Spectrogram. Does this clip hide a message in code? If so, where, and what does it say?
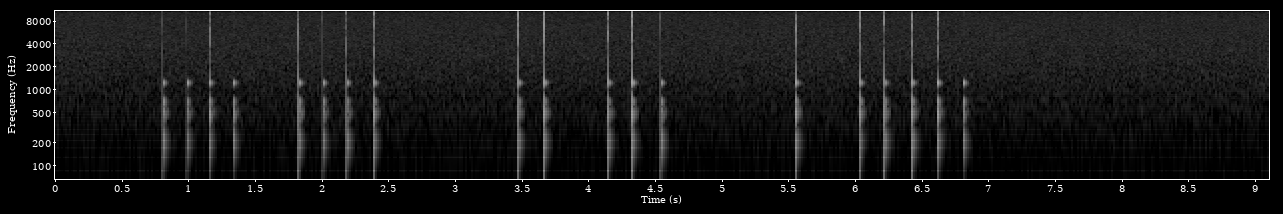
Yes: tap code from 0.8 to 6.9 s, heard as knocks on wood, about 5 knocks a second. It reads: THE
